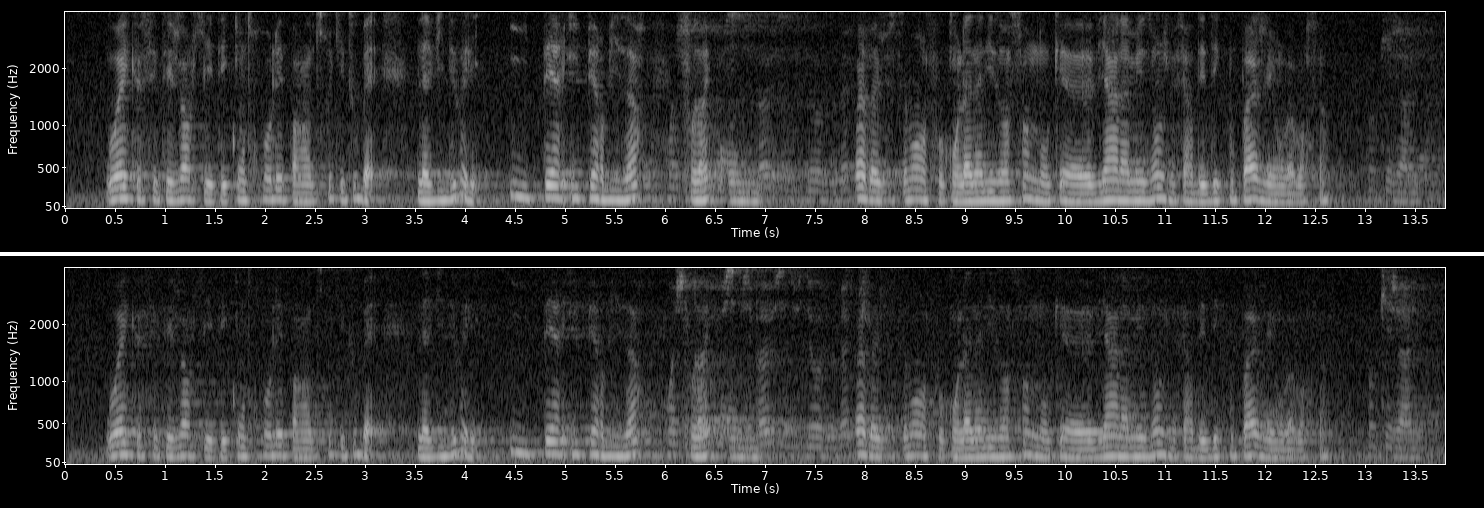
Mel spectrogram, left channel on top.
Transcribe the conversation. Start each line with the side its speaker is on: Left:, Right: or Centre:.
Left: Ouais, que c'était genre qu'il était contrôlé par un truc et tout, ben la vidéo elle est hyper hyper bizarre.
Right: Moi, j'ai
Left: Faudrait
Right: pas vu,
Left: qu'on.
Right: j'ai pas vu cette vidéo. Je veux bien que
Left: Ouais,
Right: tu.
Left: bah justement, faut qu'on l'analyse ensemble. Donc euh, viens à la maison, je vais faire des découpages et on va voir ça.
Right: Ok, j'arrive.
